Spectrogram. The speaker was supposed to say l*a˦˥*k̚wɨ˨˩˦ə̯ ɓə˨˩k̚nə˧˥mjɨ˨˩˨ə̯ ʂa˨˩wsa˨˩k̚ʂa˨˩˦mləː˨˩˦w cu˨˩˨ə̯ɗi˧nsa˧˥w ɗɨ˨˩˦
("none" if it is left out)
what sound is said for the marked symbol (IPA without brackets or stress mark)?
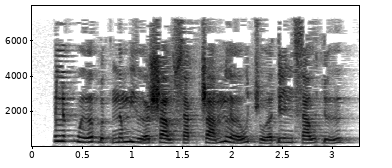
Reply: ə˦˥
